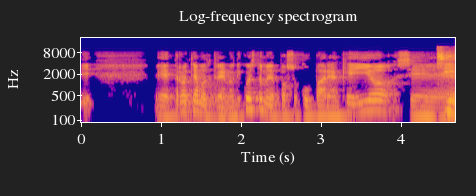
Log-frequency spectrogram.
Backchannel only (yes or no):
no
